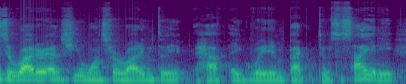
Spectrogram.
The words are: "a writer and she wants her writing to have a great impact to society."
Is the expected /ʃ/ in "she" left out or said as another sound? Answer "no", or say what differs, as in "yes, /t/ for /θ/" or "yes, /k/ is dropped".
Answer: no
